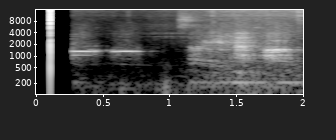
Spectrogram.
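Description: A sharp click, then two short electronic beeps, each made of two steady tones sounding together. After them comes room noise with a low hum.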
